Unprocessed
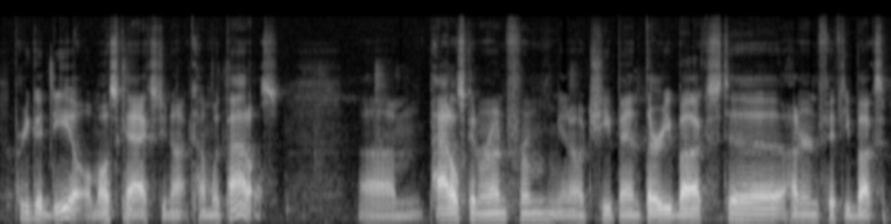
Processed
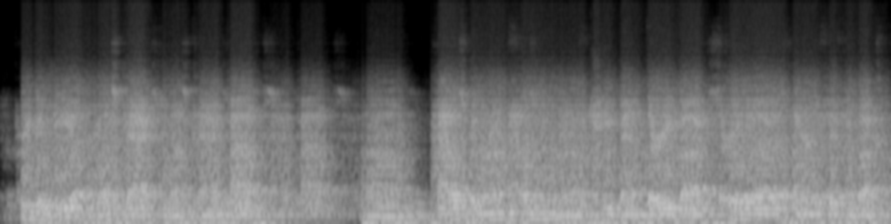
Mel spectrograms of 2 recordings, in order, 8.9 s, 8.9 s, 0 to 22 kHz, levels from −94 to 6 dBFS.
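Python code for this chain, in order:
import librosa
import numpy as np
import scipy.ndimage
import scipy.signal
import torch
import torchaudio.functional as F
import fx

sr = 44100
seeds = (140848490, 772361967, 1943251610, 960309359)

p1 = fx.fixed_phaser(x, sr, hz=2000.0, stages=4)
p2 = fx.schmitt(p1, sr, flips_db=-30.5)
p3 = p1 + (p2 * 10.0 ** (-3.0 / 20.0))
p4 = fx.air_absorb(p3, sr, metres=340.0)
p5 = p4 + fx.echo_thinned(p4, sr, ms=705, feedback_pct=24, hz=480.0, wet_db=-7.0, dry=0)
p6 = fx.room_shoebox(p5, sr, seeds[0], volume_m3=760.0, walls='furnished', distance_m=4.3)
p7 = fx.spectral_comp(p6, sr, ratio=2.0)
y = p7 * 10.0 ** (-3.5 / 20.0)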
